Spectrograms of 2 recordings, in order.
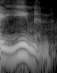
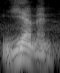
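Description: First: "Yemen" said as YEE-men, long ee in the first syllable; American pronunciation. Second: "Yemen" said as YEH-men, short e, lower and softer; own pronunciation. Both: Shown as a demonstration. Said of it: "Americans say Yemen".

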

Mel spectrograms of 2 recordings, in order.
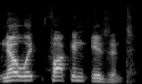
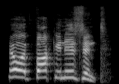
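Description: First: Low, held-down rebuttal; restrained irritation, pitched well down; firm contradiction. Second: Raised, indignant rebuttal; angry, emphatic insistence; insistent contradiction. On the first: First rebuttal, then repeated forcefully. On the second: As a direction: repeat the denial forcefully, pitch up. Repeats rebuttal more forcefully. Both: Real, not acted.

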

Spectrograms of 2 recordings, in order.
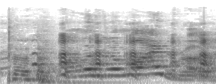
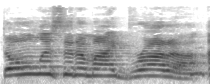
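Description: First: Put-on much higher, laughing Boston accent; squeaky imitation of a Boston radio host. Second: Put-on loud, high, laughing Boston accent; hammed-up Boston radio brother. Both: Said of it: "car talk".

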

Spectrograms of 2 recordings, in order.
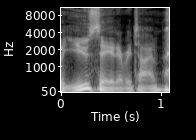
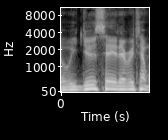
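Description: First: "you" picked out as a quick correction; stress on "you". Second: "do" leaned on in agreement; stress on "do". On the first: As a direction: toss it back quickly, leaning on "you". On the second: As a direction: concede it with emphasis on "do". Agrees, before correcting himself. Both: Real, not acted.

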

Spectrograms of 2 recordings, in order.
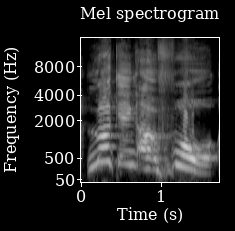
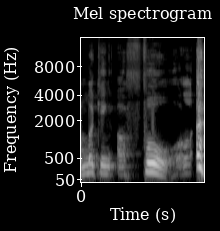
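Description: First: Slow, high, louder teasing repeat; high-pitched self-mockery. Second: Slow, lower, stretched-out jab at oneself; drawn-out self-mockery. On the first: Podcaster repeating the self-roast, high and drawn out. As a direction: stretch it out high and loud, laughing at oneself. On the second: Podcaster mocking own failed tear-holding, drawn out low. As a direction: drag out the words in mild self-mockery. Mocking herself, then repeats it. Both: Real, not acted.

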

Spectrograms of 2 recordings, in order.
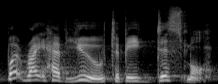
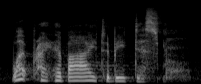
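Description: First: Lifted, challenging question; challenging retort. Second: High, hushed near-whisper; saying to himself. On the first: Nephew retorting to his uncle Scrooge, challenging. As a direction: throw the question back at him, pitch up. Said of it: "returned the nephew". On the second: Orphan boy thinking of others worse off, hushed to himself. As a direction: ask yourself softly, voice thinning to breath. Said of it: "saying to himself". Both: Acted.

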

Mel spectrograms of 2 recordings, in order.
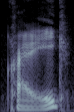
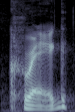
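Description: First: Craig said as kray-g with a long ay vowel; own pronunciation. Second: Craig said as kreg with a short e vowel; Canadian pronunciation. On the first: Host naming her listener, saying Craig as kray-g. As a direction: say Craig the way she says it, kray-g. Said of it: "they call him Craig". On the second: Host showing how Canadians say Craig, kreg. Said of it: "Here in Canada, they call him Craig". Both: Shown as a demonstration.

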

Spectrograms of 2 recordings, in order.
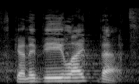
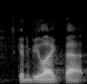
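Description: First: Louder, laughing defiance; defiant challenge. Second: A wry, laughing dare, said at normal volume; half-laugh it like a bitter challenge; sarcastic challenge to God. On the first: Frustrated single man daring a silent God, louder with a laugh. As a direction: throw it back at God with a bitter laugh. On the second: Angry believer mocking God after hearing nothing, with a wry laugh. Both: Retold or imitated. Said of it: "And I was angry".

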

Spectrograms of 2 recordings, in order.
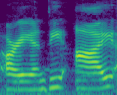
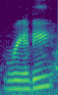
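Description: First: "R A N D I" said letter by letter; spelling it out. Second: Said in the usual way. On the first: Shown as a demonstration. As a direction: spell "R A N D I" one clear letter at a time. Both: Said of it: "Can you spell it out for me?".

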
